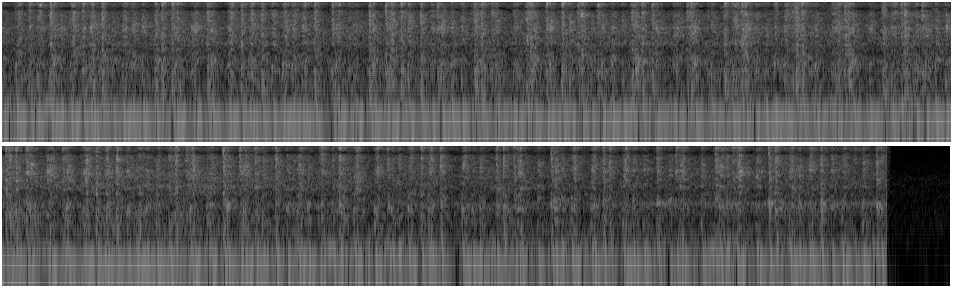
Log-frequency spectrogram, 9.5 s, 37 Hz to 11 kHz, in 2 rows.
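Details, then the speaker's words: Chevy Nova V8 just after both carburetors were rebuilt (one found full of trash) and refitted; deep lumpy burble with a few throttle blips then clean shutoff, idling and pulling without misfire or knock. "okay so carburetors are rebuilt and they're back on the car and the car runs again"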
